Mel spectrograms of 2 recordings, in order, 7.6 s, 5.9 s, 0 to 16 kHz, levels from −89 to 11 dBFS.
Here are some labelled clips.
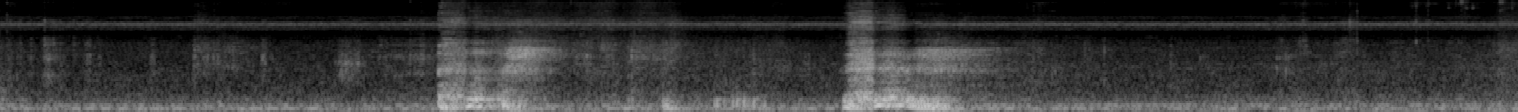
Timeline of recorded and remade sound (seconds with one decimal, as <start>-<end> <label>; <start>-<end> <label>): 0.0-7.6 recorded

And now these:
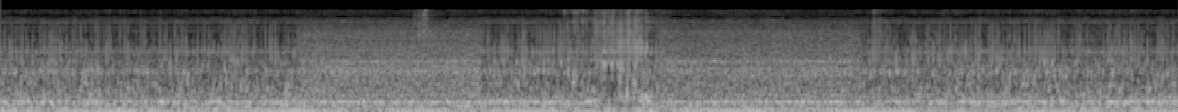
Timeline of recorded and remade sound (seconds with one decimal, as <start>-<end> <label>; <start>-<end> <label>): 0.0-1.5 remade; 1.5-2.4 recorded; 2.4-3.3 remade; 3.3-4.3 recorded; 4.3-5.9 remade

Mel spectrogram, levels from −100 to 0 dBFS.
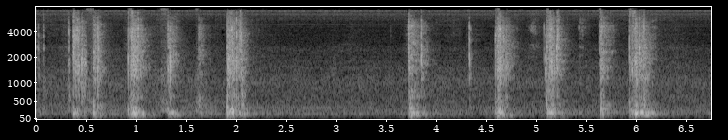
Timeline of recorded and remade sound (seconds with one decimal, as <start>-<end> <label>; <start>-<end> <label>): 0.0-3.1 recorded; 3.1-6.8 remade

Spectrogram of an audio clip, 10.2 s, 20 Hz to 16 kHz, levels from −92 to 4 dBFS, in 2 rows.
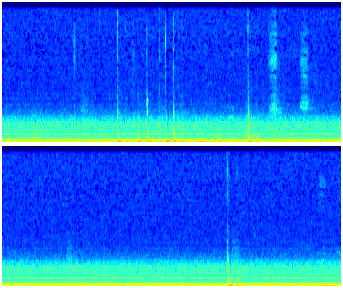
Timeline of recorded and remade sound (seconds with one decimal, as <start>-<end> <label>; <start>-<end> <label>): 0.0-2.1 remade; 2.1-6.9 recorded; 6.9-8.9 remade; 8.9-10.2 recorded

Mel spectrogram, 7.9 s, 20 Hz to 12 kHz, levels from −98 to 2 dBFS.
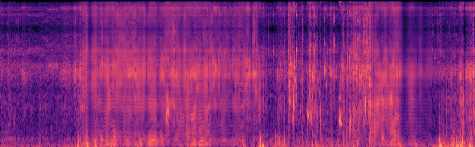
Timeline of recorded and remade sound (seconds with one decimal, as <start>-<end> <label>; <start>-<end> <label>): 0.0-1.4 recorded; 1.4-4.3 remade; 4.3-6.2 recorded; 6.2-7.2 remade; 7.2-7.9 recorded

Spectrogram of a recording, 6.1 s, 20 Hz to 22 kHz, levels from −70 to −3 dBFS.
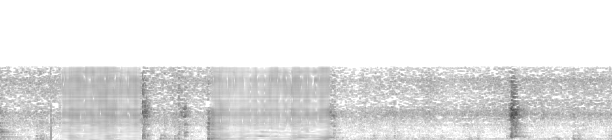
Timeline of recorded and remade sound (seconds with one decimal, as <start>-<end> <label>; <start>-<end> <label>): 0.0-0.6 recorded; 0.6-1.4 remade; 1.4-2.1 recorded; 2.1-3.3 remade; 3.3-6.1 recorded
